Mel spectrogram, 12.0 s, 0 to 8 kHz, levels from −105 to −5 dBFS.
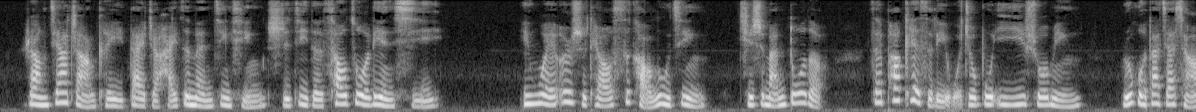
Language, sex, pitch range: Chinese, female, 160-215 Hz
